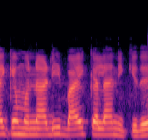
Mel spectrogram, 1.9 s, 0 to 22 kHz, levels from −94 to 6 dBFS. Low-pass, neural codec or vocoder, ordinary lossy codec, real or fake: 7.2 kHz; none; MP3, 64 kbps; real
